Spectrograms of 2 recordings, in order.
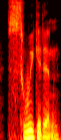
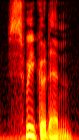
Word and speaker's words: Suikoden: speaker on the uh the wikipedia page it says suikoden suikoden and i believe that is the other common pronunciation of this and probably closest to the japanese okay fake net how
